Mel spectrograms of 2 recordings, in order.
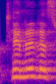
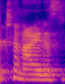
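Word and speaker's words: tinnitus: out right you'll get or tenus or tenius depends on how you want to pronounce it it is it is annoying both and I'm told both are correct um i' had it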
